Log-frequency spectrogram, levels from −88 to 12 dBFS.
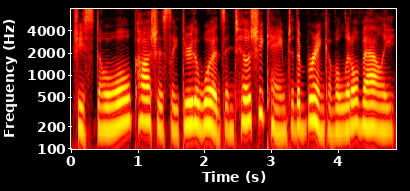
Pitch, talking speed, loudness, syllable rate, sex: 200 Hz, 195 wpm, -16 LUFS, 4.6 syllables/s, female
